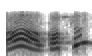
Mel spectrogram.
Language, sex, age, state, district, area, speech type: Assamese, female, 45-60, Assam, Sivasagar, rural, conversation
